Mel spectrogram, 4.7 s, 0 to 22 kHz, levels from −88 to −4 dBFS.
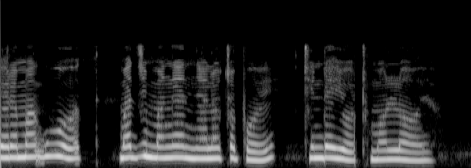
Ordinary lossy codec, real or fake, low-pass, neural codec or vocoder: MP3, 96 kbps; real; 7.2 kHz; none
